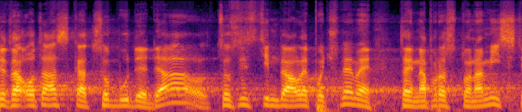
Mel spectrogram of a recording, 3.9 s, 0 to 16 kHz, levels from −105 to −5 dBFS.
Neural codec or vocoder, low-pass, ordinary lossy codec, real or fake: none; 14.4 kHz; Opus, 32 kbps; real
